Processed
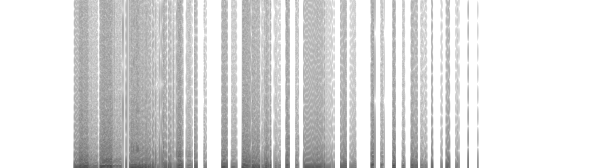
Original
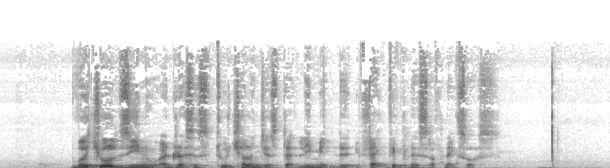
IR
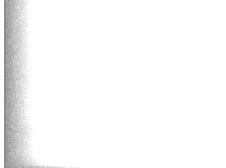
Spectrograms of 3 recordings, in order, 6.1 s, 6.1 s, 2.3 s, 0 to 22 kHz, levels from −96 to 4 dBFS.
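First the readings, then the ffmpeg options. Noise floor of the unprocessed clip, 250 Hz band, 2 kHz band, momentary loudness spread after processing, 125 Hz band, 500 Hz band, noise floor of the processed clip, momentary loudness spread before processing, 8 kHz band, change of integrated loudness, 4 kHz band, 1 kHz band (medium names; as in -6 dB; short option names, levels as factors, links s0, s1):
-66 dBFS, -7.0 dB, -2.5 dB, 11 LU, -4.0 dB, -6.0 dB, under -85 dBFS, 19 LU, -7.5 dB, -5.0 dB, -4.5 dB, +4.0 dB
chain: -filter_complex "[0:a]acrossover=split=2500[s0][s1];[s1]acompressor=threshold=0.00631:ratio=4:attack=1:release=60[s2];[s0][s2]amix=inputs=2:normalize=0,afwtdn=0.01,lowshelf=f=82:g=4.5,acrossover=split=160|630|2200[s3][s4][s5][s6];[s3]acompressor=threshold=0.02:ratio=4[s7];[s4]acompressor=threshold=0.0141:ratio=4[s8];[s5]acompressor=threshold=0.00501:ratio=4[s9];[s6]acompressor=threshold=0.00158:ratio=4[s10];[s7][s8][s9][s10]amix=inputs=4:normalize=0,acrusher=bits=4:mix=0:aa=0.000001,asplit=2[s11][s12];[s12]aecho=0:1:95:0.299[s13];[s11][s13]amix=inputs=2:normalize=0"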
